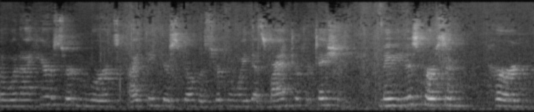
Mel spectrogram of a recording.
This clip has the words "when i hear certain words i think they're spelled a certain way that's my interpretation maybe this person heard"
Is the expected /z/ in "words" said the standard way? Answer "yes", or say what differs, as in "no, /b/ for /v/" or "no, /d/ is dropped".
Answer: yes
